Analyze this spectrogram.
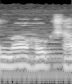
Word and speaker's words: महोक्षः: जैसे शुरू करते हैं, ये देखिए महोक्षः। अब यहाँ पे हलंत है तो सिर्फ हमने हलंत का उच्चारण किया, बाकी तो आपको जैसे हिंदी पढ़नी महोक्षः वैसे ही आपने पढ़ा है।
